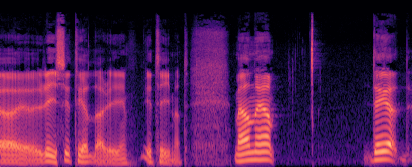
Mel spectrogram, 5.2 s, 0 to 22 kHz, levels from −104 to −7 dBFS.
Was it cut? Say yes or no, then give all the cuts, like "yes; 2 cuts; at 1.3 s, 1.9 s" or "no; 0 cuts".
no; 0 cuts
